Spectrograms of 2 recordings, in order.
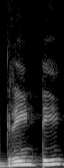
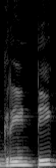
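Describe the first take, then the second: The two takes are said the same way.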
